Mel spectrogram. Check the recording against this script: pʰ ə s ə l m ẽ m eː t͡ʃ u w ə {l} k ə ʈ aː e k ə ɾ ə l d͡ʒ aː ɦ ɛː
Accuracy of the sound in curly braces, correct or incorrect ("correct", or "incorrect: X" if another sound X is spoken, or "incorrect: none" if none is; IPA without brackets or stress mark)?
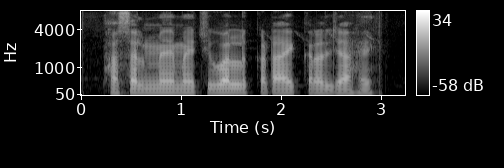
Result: correct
